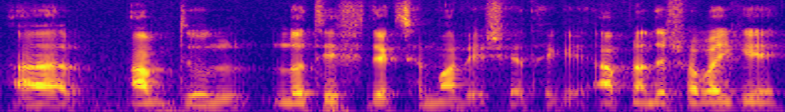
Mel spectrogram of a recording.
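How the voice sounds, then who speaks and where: A man with a Bangladeshi accent hosting a festive phone-in show, speaking politely with hesitant pauses. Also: lowish voice, creaky, a little hiss or hum. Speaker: live TV show host.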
